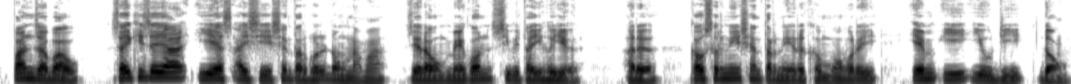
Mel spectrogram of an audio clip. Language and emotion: Bodo, neutral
